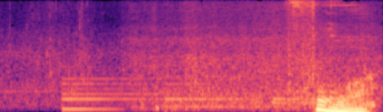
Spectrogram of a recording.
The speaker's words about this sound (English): four, allowing the sound of the waves to calm your mind.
